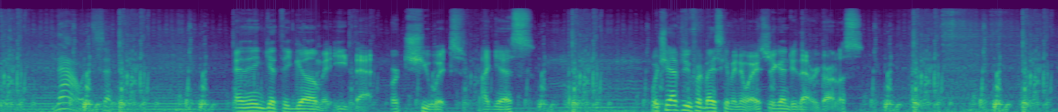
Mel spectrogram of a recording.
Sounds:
speech
music

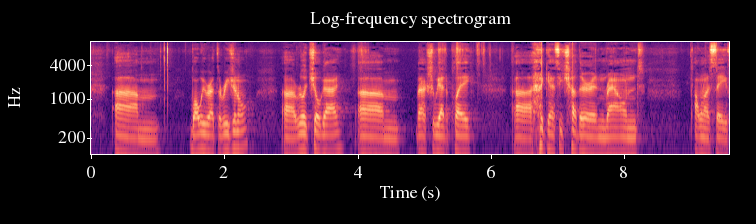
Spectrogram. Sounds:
speech

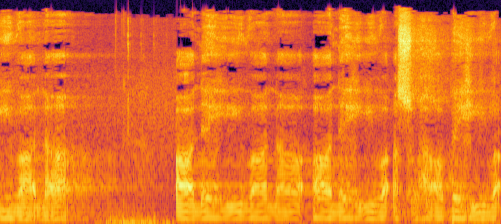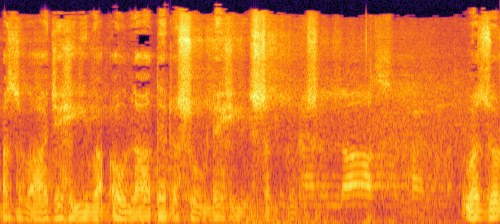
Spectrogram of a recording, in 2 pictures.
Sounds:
speech

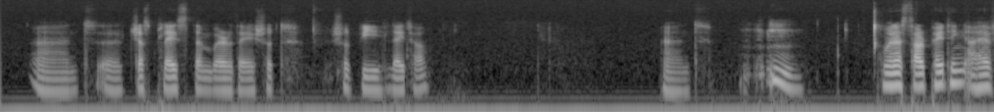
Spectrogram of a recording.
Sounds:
speech

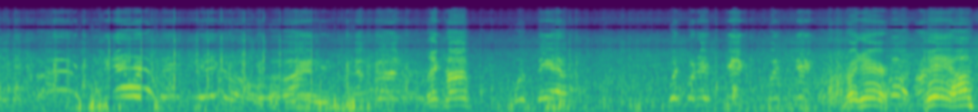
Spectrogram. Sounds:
sailing ship
water vehicle
wind
wind noise (microphone)

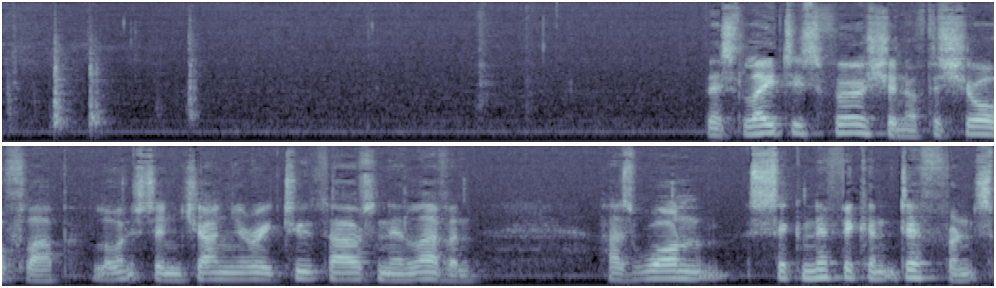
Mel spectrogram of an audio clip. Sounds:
speech

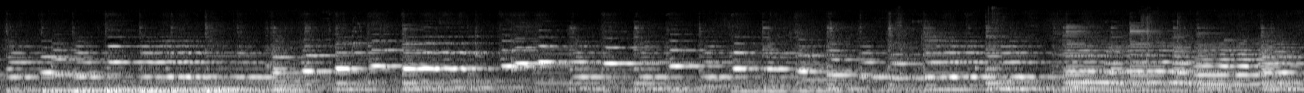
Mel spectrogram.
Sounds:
music
musical instrument
guitar
strum

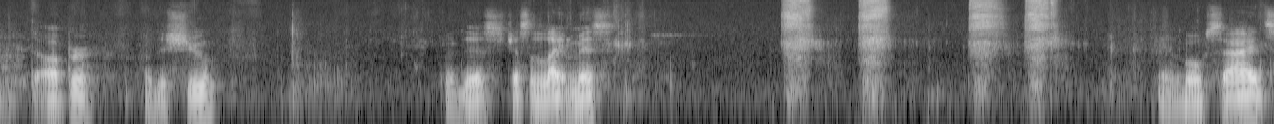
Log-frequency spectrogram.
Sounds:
speech
inside a small room

